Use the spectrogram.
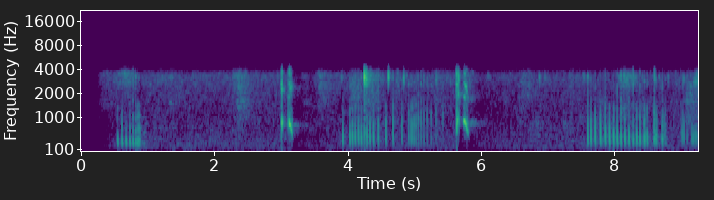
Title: Baby sucks angrily at pacifier, farts, hiccups.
